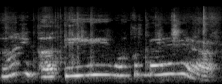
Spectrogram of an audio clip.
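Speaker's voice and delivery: sweet, slow, high-pitched talk.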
